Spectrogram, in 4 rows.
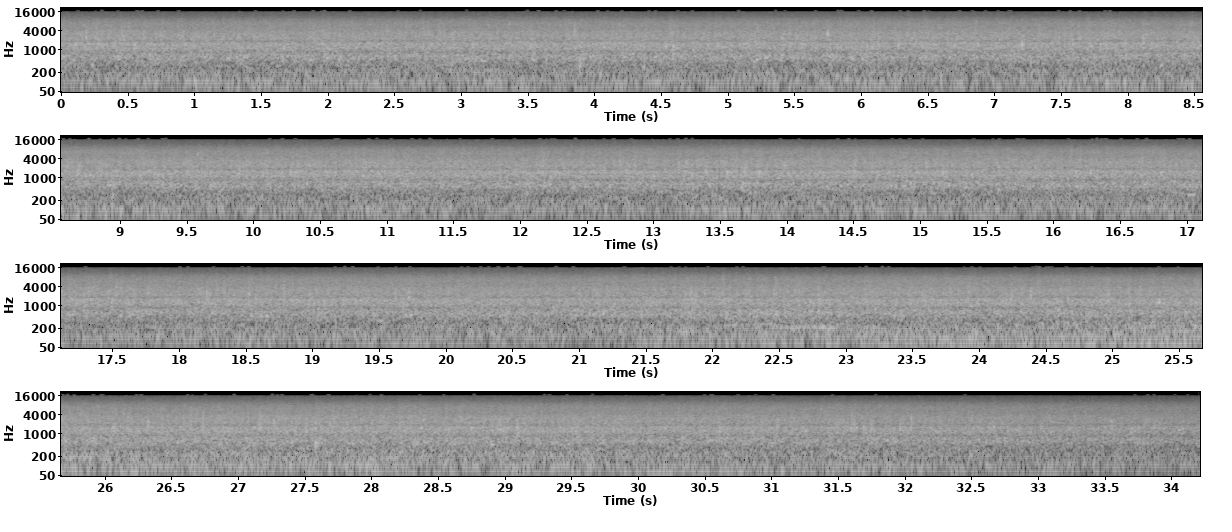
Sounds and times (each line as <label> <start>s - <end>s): Fountain 0.0s - 34.2s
